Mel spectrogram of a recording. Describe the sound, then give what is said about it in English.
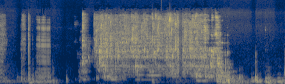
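A toilet flushes, a loud rushing swirl of water lasting a few seconds, preceded by some clunks and followed by a gurgling tail as the bowl drains. “Did you flush?”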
